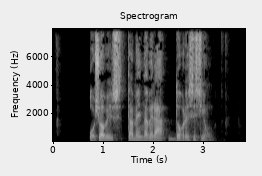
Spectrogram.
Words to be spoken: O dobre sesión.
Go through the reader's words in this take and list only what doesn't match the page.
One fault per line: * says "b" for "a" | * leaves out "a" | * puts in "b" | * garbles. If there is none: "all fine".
* puts in "xoves tamén haberá"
